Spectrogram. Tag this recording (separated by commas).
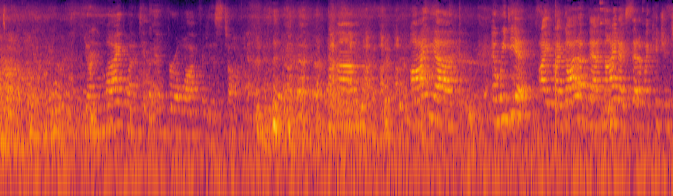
Speech, woman speaking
